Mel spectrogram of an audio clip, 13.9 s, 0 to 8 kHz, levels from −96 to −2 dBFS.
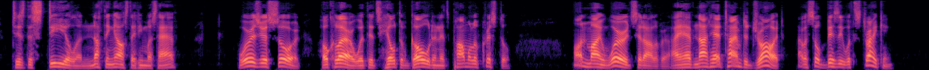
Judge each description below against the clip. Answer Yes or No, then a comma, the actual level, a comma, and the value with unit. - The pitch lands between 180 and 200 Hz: No, low, 125 Hz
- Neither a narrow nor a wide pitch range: No, wide, 5.7 semitones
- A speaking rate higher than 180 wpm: Yes, average, 190 wpm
